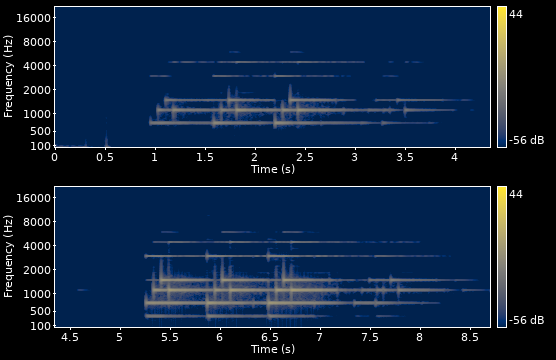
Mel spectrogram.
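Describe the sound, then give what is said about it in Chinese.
A phone rings with a bright electronic melody for an incoming call, in two separate bursts, the tune pausing for about a second between them. The tone is clear, with no voices. “这个时间打来电话。”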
